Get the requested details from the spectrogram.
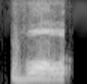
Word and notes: warp: Indian

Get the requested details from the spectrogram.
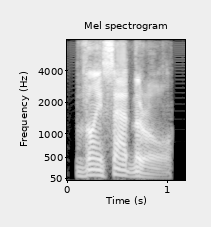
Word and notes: vice admiral: British English

